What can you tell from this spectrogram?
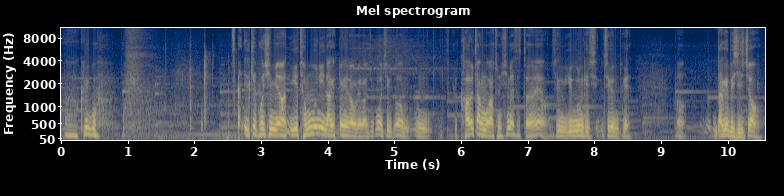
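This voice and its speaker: Male bonsai grower, casual demo, a bit high-pitched, stop-start delivery over faint background music. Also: expressive, warm tone. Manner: halting, many fillers and restarts, pointing things out. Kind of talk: casual instructional demonstration.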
